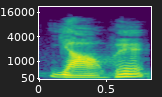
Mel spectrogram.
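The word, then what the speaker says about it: 야훼: 뭐냐 여호와 입니다 그리고 본래의 히브리 발음으로는 야외 라고 하는 것입니다 하나님께서 모세를 부르셨습니다 애굽에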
